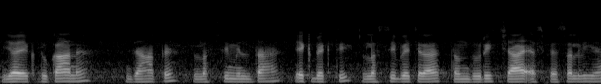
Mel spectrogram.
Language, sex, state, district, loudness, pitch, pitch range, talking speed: Hindi, male, Uttar Pradesh, Varanasi, -32 LUFS, 135 Hz, 130-140 Hz, 200 wpm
